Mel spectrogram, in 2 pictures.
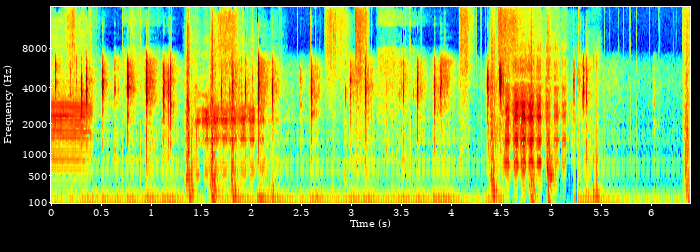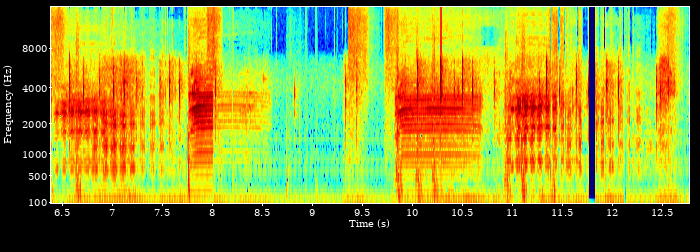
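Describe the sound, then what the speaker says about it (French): Sheep in the video game Minecraft bleat repeatedly, several wavering baas spaced across the stretch over a low steady game background hum, with occasional clicking keys between them. "Yes, un autre mouton"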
